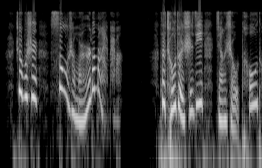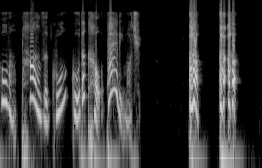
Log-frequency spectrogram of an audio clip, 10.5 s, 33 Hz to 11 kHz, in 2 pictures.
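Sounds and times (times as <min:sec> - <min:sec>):
speech: 0:00.3 - 0:02.5, 0:03.2 - 0:08.1, 0:09.1 - 0:09.3
person coughing on a bus: 0:09.1 - 0:10.1.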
